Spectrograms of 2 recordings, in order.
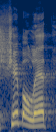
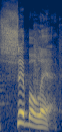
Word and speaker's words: shibboleth: word and the word when they tried to say it came out instead of shibboleth it came out sibilant well for most of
